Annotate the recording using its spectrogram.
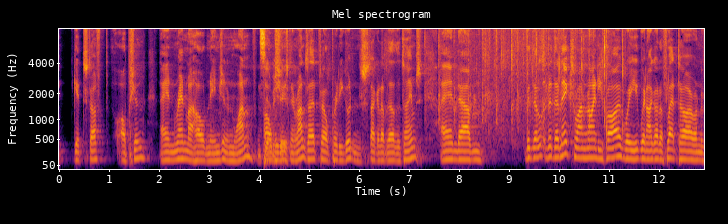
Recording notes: LIVE at the F1. Speaking at the 2023 VACC Presidents Grand Prix Supper.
